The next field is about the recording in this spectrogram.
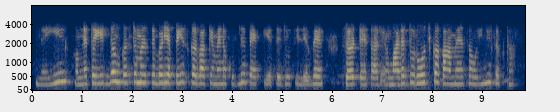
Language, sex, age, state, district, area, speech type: Hindi, female, 45-60, Rajasthan, Jodhpur, urban, conversation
